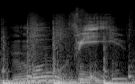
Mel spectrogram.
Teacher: En la primera sílaba tienes una U larga con trompita.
